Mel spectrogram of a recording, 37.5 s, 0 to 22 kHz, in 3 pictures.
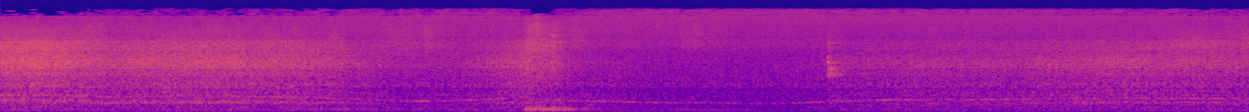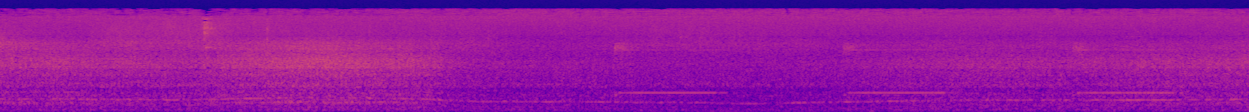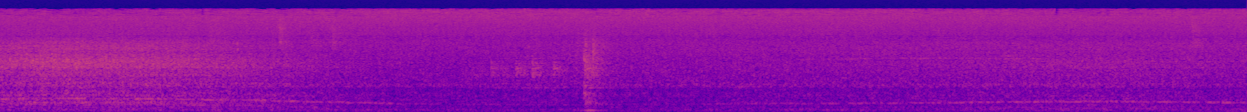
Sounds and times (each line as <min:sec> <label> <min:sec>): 0:00.0 WIND IN MUSEUM LIFTSHAFT 0:37.4
0:14.5 noise from the lift's calling system 0:28.5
